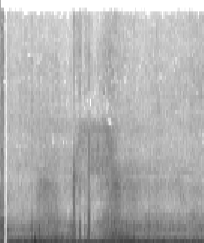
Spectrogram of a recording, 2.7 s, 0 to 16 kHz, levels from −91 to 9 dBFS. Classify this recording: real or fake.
real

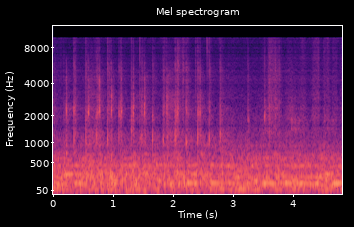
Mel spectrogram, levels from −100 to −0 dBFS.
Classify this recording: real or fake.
fake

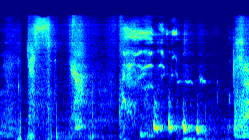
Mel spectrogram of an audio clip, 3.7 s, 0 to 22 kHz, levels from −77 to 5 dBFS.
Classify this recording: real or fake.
fake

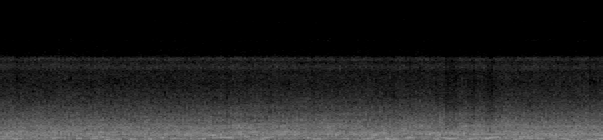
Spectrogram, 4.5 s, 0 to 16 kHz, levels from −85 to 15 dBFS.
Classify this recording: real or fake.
fake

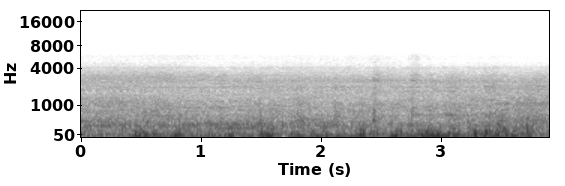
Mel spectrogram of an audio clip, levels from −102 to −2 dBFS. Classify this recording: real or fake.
fake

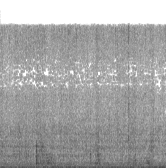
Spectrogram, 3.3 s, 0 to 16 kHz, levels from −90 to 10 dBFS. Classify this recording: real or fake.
real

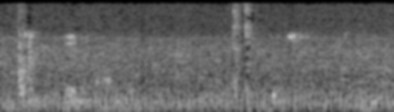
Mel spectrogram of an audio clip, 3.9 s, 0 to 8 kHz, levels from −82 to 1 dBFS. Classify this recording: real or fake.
real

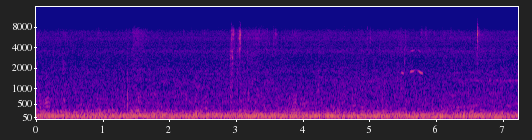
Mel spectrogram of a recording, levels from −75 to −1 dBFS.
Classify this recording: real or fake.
real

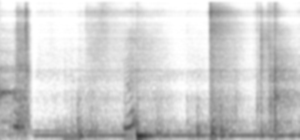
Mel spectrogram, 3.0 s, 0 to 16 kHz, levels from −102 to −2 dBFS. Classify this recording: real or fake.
fake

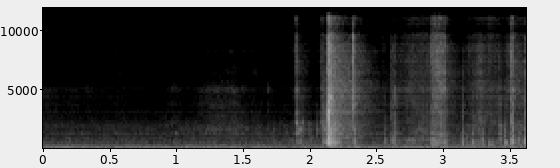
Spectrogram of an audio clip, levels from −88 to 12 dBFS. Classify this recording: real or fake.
fake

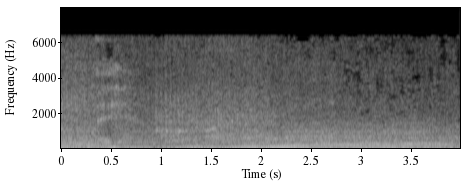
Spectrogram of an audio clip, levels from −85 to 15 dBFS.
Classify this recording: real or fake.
real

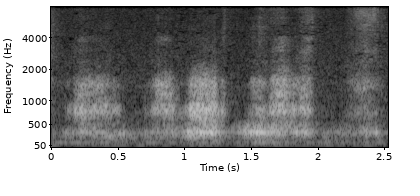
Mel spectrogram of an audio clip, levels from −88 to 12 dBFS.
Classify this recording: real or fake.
real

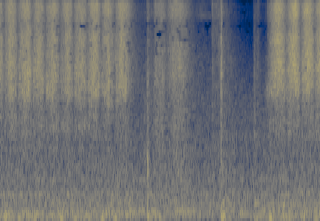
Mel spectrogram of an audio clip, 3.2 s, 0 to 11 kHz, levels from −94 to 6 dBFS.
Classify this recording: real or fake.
real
